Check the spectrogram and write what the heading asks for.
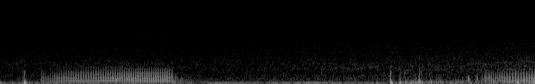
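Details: Bento, a French Bulldog, sound asleep: a low, buzzing snore during the breath, then quieter breathing with soft snorts; snoring.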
